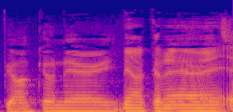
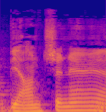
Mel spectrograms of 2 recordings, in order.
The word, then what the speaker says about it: Bianconeri: Bianconeri. – Is it not Bianconeri? – No. CH is hard. Like a hard C.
